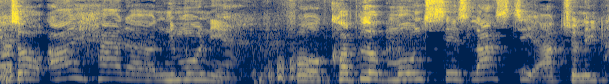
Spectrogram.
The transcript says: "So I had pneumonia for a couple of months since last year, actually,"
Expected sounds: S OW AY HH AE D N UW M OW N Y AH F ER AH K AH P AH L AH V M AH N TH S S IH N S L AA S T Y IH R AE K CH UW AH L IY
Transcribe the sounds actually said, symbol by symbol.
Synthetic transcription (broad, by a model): S OW AY HH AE D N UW M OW N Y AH F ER AH K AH P L AH V M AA N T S S IH N S L AA S T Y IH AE K CH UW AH L IY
